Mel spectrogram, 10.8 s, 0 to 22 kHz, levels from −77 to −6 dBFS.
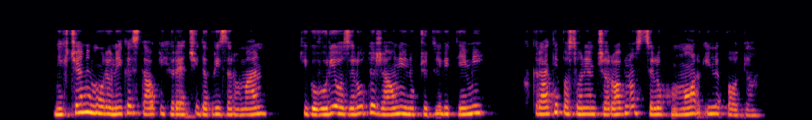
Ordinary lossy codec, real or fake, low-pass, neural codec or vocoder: none; fake; none; codec, 16 kHz, 4 kbps, FunCodec, trained on Chinese and English, 50 frames a second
